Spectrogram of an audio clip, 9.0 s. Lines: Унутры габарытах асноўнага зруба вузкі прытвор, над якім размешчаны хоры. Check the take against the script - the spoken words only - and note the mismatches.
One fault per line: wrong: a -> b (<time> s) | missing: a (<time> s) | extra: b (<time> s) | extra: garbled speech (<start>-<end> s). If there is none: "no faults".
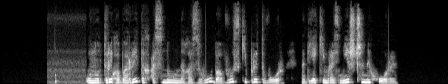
no faults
